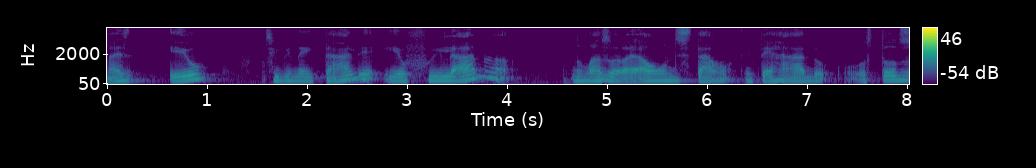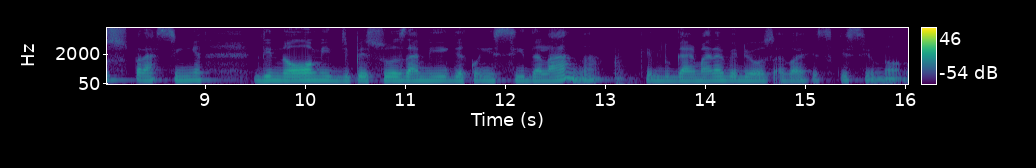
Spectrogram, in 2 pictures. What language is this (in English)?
Portuguese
